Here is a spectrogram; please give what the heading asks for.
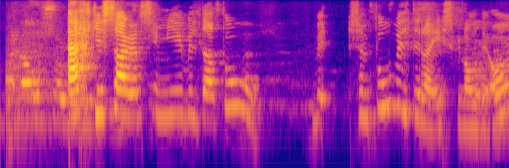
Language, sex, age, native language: Icelandic, male, 12, Icelandic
